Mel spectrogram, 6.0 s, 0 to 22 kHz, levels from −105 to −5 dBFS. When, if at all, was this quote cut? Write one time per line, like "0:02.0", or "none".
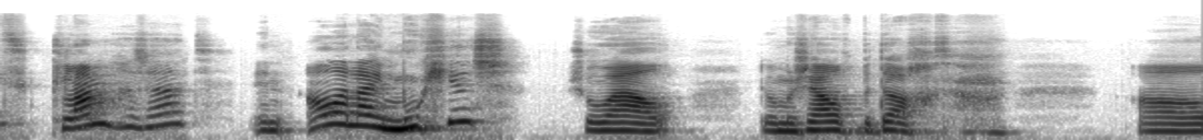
0:01.2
